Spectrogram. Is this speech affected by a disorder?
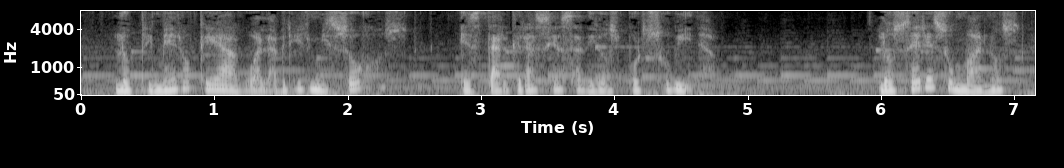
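No.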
